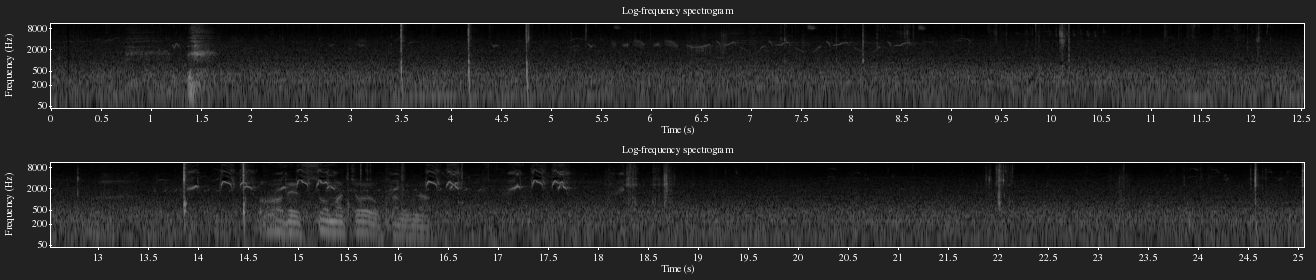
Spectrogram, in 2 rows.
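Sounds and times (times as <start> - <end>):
rain: 0.0 - 25.0
river water: 0.0 - 25.0
small bird chirping: 2.2 - 12.2, 12.8 - 18.5.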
